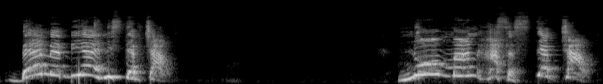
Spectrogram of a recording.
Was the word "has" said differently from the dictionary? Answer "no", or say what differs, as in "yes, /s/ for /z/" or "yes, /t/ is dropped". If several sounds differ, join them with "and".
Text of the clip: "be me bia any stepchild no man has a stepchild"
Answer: yes, /s/ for /z/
